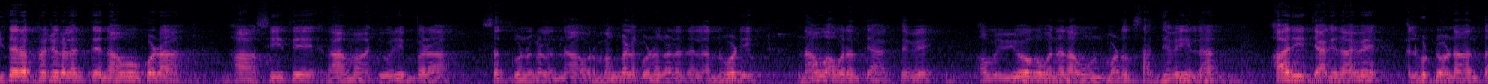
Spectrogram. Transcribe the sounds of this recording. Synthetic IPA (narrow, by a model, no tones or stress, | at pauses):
it̪ɐɾɐpɾɐd͡ʒɐɡɐɭɐnt̪e̞naːʋukuːɽɐ | aːsiːt̪eɾaːmɐiʋɐɾibːɐɾɐ | sɐd̪ɡuɳɐɡɐɭɐnːɐɐʋɐɾɐmɐŋɡɐɭɐɡuɳɐɡɐɭɐnːɛlːɐnoːɽi | naːʋuɐʋɐɾɐnt̪e̞aːɡt̪e̞ːʋe̞ | ɐʋɐɾujɔːɡɐʋɐnːɐnaːʋuoɳɖmaːɽoːd̪usaːd̪ʱjɐʋeːilːɐ | aːɾiːt̪ijaːɡinaːʋeː | ɐlːiɦuʈːoːɳaːnt̪ɐ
